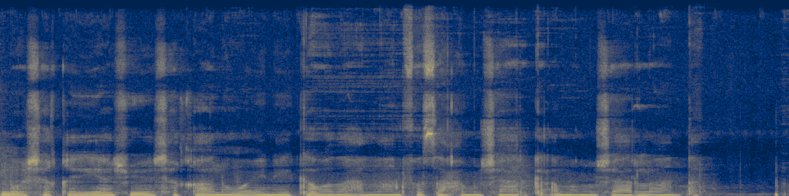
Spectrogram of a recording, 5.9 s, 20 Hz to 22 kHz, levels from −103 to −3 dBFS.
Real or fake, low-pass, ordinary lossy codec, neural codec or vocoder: real; none; none; none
